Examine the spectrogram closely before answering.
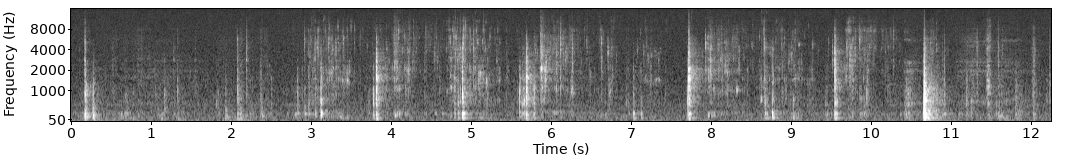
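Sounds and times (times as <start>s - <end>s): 
liquid sloshing inside a closed film developing tank being inverted: 2.8s - 10.4s.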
